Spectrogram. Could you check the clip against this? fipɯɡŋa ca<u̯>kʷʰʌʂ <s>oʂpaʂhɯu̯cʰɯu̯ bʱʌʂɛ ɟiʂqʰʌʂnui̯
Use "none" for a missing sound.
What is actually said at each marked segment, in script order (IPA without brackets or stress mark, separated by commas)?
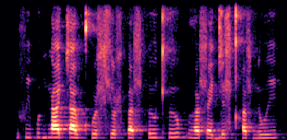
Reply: u̯, ɕ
